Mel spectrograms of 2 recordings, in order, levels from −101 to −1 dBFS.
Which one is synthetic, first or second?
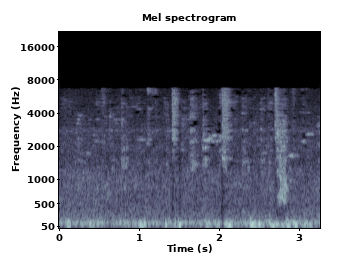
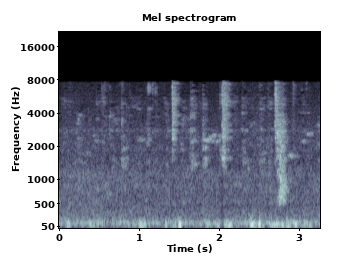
second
